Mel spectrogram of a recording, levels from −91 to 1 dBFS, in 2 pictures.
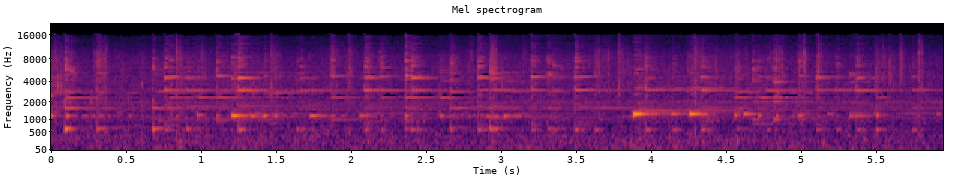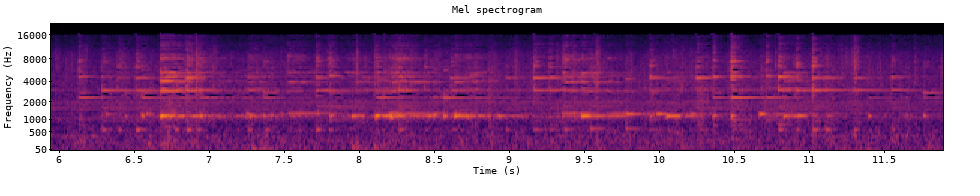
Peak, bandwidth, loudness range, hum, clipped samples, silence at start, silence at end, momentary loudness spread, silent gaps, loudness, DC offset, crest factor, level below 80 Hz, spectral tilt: -14 dBFS; 17 kHz; 1 LU; none; under 0.1%; 0 s; 0 s; 9 LU; none; -34 LUFS; under 0.1%; 22 dB; -64 dBFS; 0.5 dB/octave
